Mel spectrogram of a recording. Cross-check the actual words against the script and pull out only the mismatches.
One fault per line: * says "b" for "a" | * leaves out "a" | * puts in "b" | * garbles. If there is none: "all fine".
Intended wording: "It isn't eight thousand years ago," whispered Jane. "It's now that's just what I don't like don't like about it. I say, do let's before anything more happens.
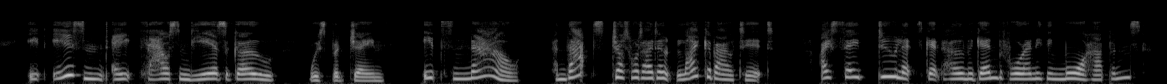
* puts in "and"
* leaves out "don't like"
* puts in "get home again"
